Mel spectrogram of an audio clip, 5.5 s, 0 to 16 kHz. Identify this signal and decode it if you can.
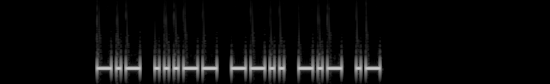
Morse code, heard as a keyed tone, about 25 wpm, 700 Hz. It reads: K3ZKA
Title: USA Call Signs - 5 Characters - Repeated 2x - 25wpm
